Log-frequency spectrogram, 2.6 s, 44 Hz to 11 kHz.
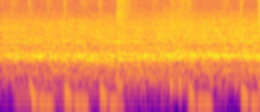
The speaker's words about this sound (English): Listen to the crowd. Milne's got 10 straight.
